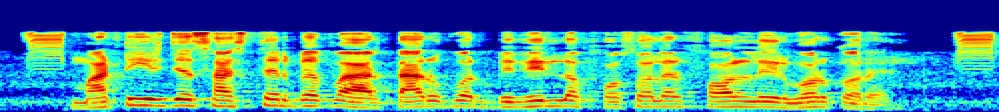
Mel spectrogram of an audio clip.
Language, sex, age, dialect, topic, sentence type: Bengali, male, 18-24, Jharkhandi, agriculture, statement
